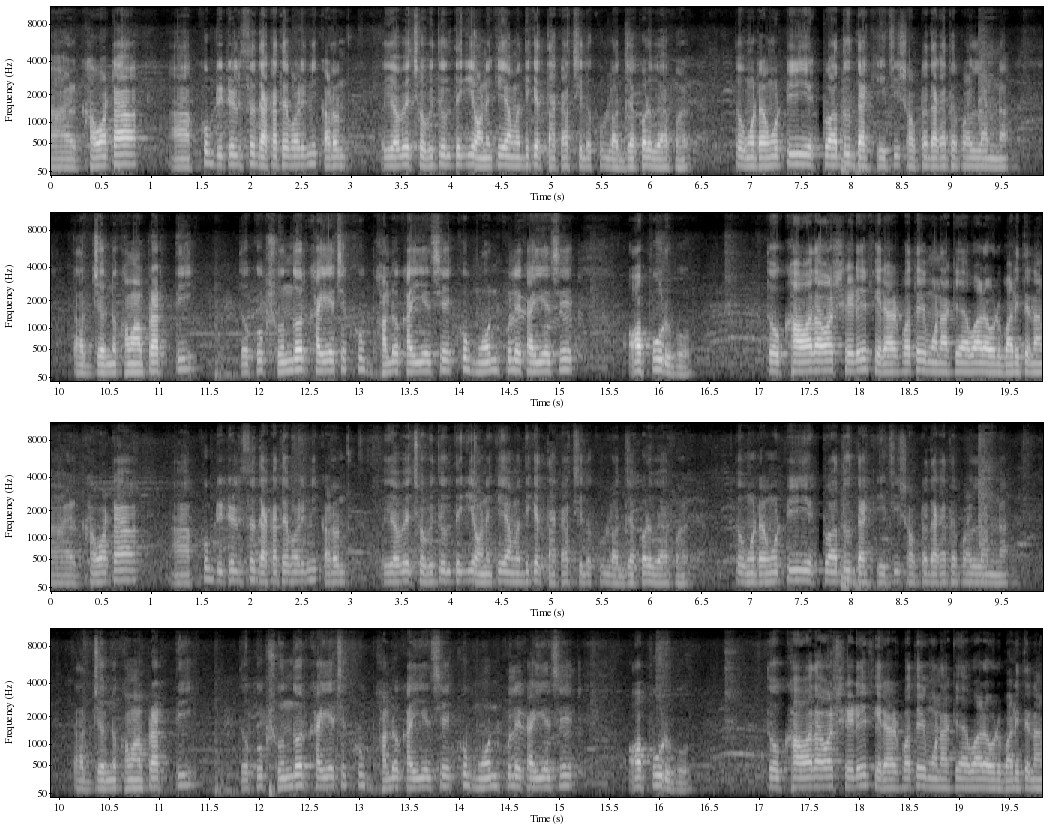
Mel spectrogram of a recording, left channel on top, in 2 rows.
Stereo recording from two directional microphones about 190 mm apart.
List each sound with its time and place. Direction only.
0.0 s a man's voice: 15° left (ahead or behind)
17.1 s a man's voice: 10° left (ahead or behind)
